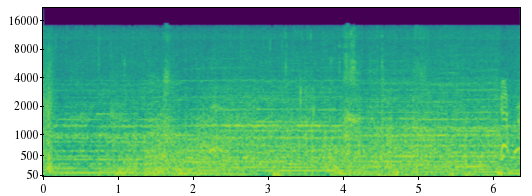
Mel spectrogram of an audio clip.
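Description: Film sound effect of rain falling at night, a dense, steady hiss of drops that stays loud and unbroken throughout, with faint distant rumbles mixed in and no clear speech over it.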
